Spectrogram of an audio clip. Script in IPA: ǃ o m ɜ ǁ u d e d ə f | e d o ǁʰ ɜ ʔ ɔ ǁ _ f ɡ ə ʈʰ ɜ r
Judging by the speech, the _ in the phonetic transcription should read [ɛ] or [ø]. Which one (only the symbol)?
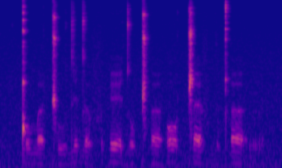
ɛ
